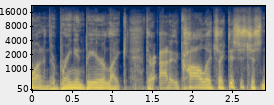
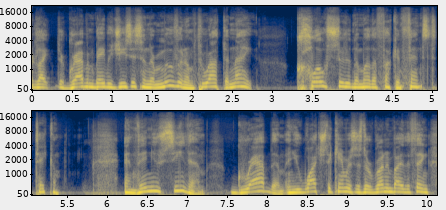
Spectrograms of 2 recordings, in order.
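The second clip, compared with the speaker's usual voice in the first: usual speaking voice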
